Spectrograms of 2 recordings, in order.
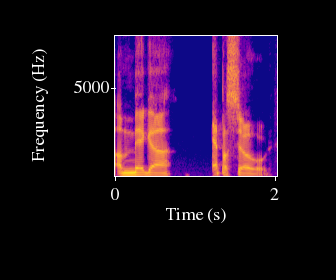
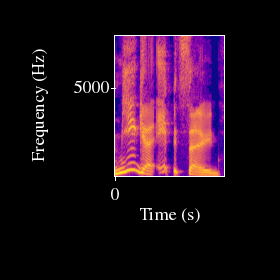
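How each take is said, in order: First: It is said in the speaker's ordinary accent. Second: It is said in a New Zealand accent.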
